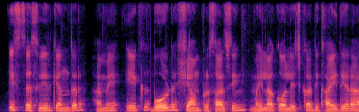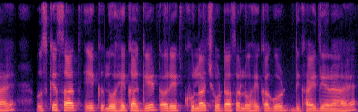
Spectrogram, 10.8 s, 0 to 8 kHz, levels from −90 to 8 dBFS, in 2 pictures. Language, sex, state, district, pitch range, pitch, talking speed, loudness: Hindi, male, Bihar, Jamui, 140-160 Hz, 150 Hz, 195 wpm, -18 LUFS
